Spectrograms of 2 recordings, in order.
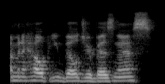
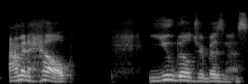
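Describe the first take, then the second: First: It is said as one phrase with no pause. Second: There is a pause after "help you". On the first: I will build your business for you. The speaker calls it wrong. "You don't want to say" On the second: I will support you while you build it. The speaker calls it right. "It's where you put the comma"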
